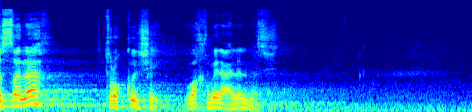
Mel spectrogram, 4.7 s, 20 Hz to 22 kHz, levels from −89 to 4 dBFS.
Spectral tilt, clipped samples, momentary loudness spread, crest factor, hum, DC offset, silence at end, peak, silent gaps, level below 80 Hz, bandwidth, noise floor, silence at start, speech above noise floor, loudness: -5.5 dB/octave; under 0.1%; 22 LU; 20 dB; none; under 0.1%; 0.4 s; -8 dBFS; none; -54 dBFS; 16.5 kHz; -54 dBFS; 0 s; 27 dB; -28 LUFS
